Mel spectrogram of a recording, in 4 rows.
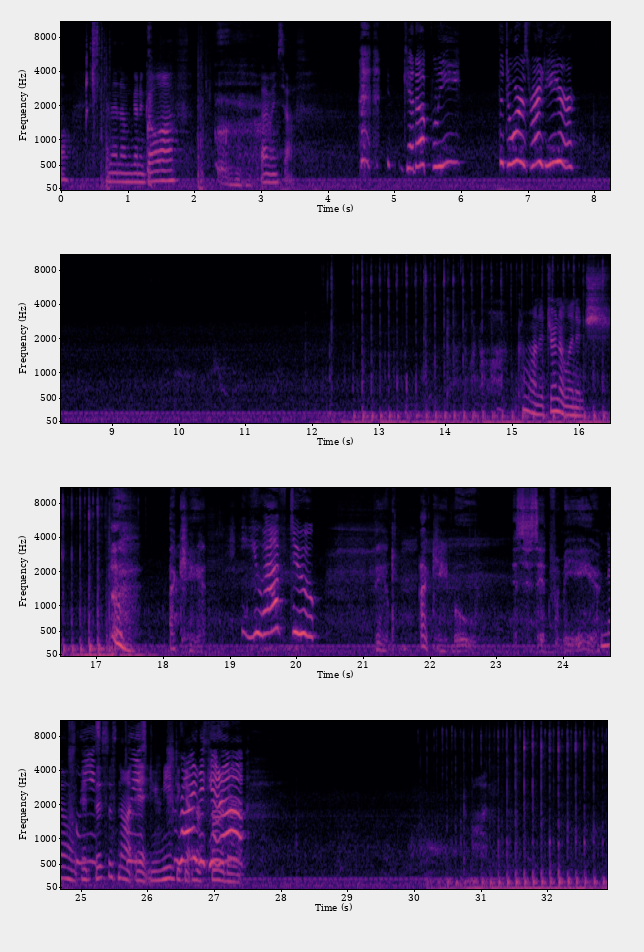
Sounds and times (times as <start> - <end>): Computer keyboard: 11.9 - 17.2, 30.0 - 32.8.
